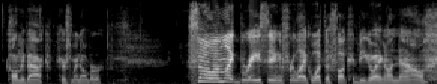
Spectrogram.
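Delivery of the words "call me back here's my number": super monotone, flat, uninflected delivery. Retelling a voicemail asking for a call back, imitating Sam's super monotone. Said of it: "just super monotone".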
